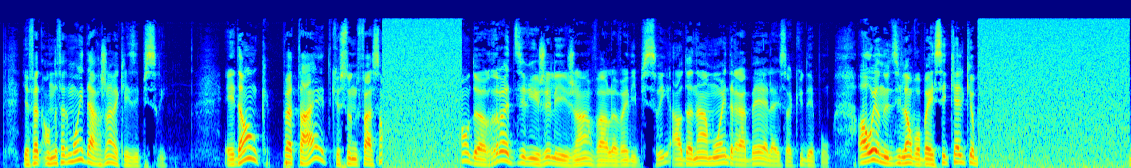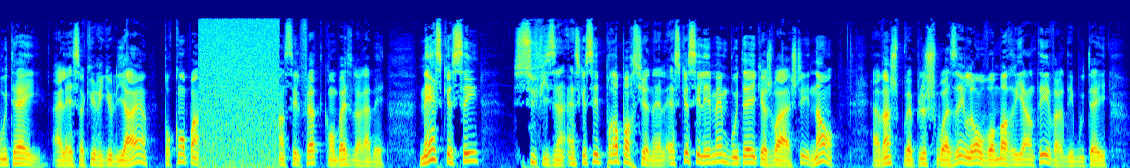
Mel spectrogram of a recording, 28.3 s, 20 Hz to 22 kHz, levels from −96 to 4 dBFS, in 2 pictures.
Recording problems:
audio cutting out; filled with static; at 5 s for 1 s, at 12 s for 2 s and at 17 s for 1 s

